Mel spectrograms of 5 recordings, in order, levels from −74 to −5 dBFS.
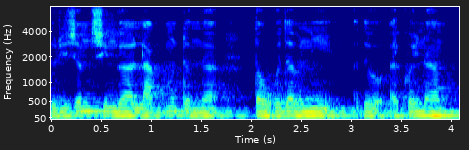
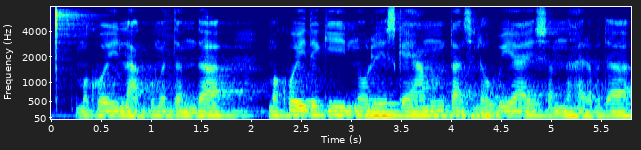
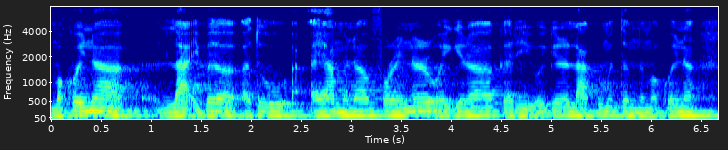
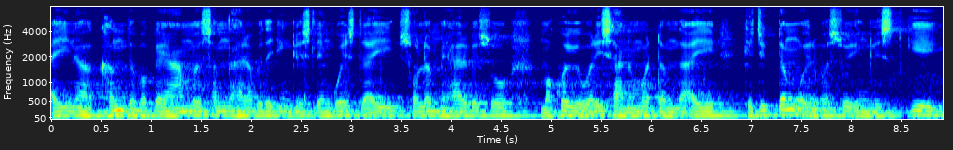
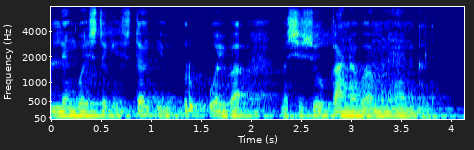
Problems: none marked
